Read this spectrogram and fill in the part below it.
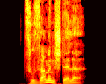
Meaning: inflection of zusammenstellen: 1. first-person singular dependent present 2. first/third-person singular dependent subjunctive I
- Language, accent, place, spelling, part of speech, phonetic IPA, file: German, Germany, Berlin, zusammenstelle, verb, [t͡suˈzamənˌʃtɛlə], De-zusammenstelle.ogg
